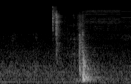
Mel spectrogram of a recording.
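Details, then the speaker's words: Stepper motor on a CNC drive with PlanetCNC MK3/4 control board, powered up: a small click, then a solid clunk as the magnets engage, followed by a faint high hiss. The motor was damaged and normally runs nearly silent. "Remember what I said, over there you're going to hear a bit of a chunk noise as the motors, the magnets engage."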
